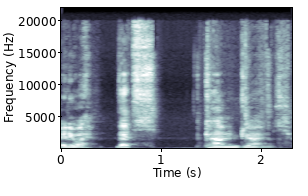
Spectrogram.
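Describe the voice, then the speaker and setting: Medium in pitch, this man talks with an Australian accent. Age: 60s. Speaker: vinyl collector YouTuber. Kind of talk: casual video monologue. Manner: halting, many fillers.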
